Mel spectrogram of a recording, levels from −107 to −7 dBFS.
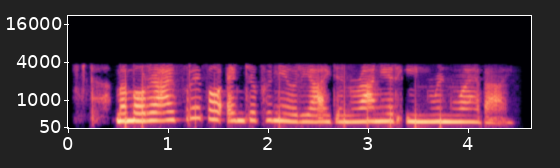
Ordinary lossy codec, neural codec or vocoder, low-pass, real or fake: AAC, 24 kbps; none; 3.6 kHz; real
